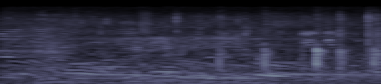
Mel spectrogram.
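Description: Faint background voices of several people talking, with a few small clicks near the end.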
